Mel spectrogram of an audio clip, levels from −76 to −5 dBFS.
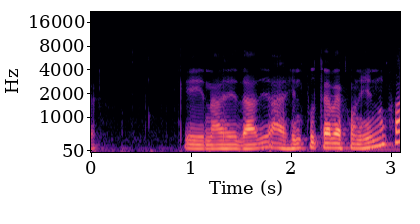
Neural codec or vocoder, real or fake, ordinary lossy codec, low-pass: none; real; none; none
